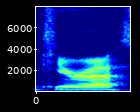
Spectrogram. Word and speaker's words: Kyra: Yeah, we, we were scouring some interviews and we, we found out that her husband Kevin Bacon pronounces it Kira, so it's kind of Oh, Kevin pronounces it Kira.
